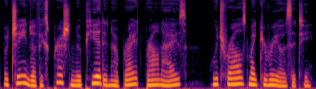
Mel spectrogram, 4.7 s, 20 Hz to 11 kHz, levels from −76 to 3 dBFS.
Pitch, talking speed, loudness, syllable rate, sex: 195 Hz, 175 wpm, -18 LUFS, 5.4 syllables/s, female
